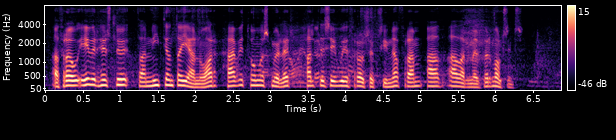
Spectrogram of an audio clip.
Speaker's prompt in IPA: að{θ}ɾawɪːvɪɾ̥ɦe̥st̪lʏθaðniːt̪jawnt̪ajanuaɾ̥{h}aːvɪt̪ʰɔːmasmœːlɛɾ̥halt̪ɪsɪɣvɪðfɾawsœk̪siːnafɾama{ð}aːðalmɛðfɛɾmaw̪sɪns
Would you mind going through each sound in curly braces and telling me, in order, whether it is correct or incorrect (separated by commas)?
incorrect, correct, correct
